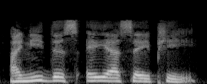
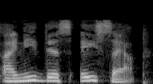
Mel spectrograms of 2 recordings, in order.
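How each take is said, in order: First: Each letter of ASAP is spoken separately. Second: ASAP is pronounced as one single word. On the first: "Sometimes acronyms are pronounced with each letter spoken" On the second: "Sometimes they're pronounced as a word"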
